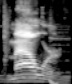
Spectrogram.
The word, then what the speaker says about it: Maurer: So if you have time and you're so inclined, D-I-L-L-O-N, Maurer, rhymes with power, M-A-U-R-E-R.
